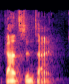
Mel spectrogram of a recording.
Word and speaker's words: Constantine: But yeah, Constantine.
